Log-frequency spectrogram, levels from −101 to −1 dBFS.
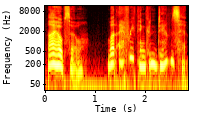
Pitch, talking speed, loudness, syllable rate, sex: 195 Hz, 145 wpm, -18 LUFS, 4.9 syllables/s, female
